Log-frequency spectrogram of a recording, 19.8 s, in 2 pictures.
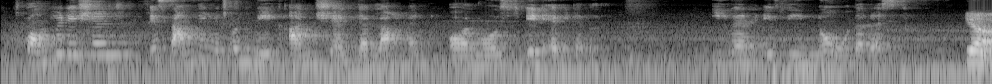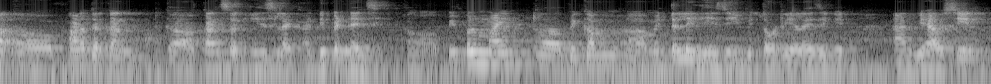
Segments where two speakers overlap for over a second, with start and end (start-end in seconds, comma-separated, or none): none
